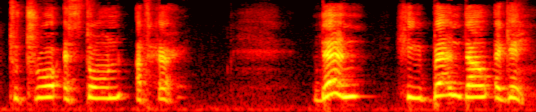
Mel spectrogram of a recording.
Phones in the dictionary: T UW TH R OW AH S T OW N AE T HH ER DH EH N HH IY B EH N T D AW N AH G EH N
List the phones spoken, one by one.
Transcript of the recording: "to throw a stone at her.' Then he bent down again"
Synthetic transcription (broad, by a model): T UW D R OW AH S T OW N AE T HH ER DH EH N HH IY B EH N D AW N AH G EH N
